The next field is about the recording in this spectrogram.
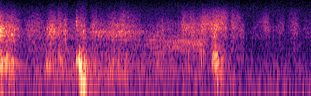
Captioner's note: cows mooing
